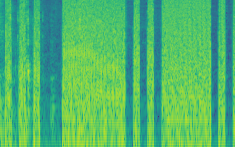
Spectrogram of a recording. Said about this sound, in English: It's like you put it into a distortion unit. It's really fat.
